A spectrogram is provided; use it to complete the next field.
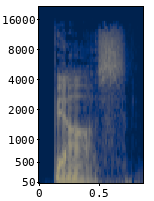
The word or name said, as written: प्यास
